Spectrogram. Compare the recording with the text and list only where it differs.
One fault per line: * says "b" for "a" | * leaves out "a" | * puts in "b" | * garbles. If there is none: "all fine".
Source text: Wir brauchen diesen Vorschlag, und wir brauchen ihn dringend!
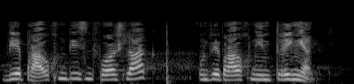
all fine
